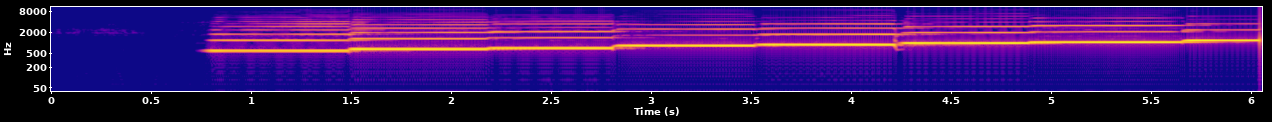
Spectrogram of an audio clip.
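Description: B-flat clarinet playing an ascending E Mishaberach scale in the upper register: eight even notes, E, F-sharp, G, A-sharp, B, C-sharp, D, E, starting about a second in, with the top E held.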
